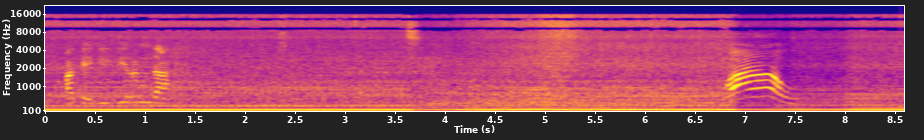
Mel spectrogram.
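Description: A car engine labours in low gear up a very steep mountain road between Kerinci Sungai Penuh and Bangko, a loud, steady low drone inside the cabin with a brief dip midway and voices heard over it.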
